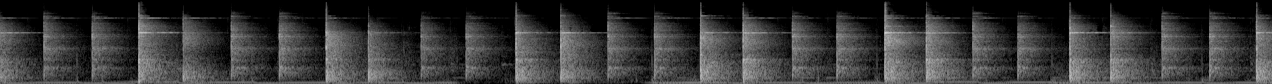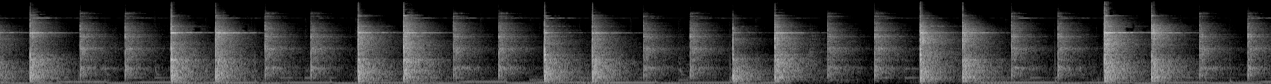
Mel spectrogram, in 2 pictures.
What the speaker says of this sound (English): 2 people will hit the steel hard to stretch it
